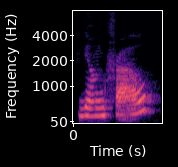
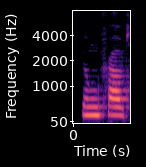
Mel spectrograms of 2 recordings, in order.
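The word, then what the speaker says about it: Jungfrau: Grinderald also has the um Yungfra Yungfra top of Europe. If you're ever looking at like you know how to spell it and you're like Jungfra for example looks kind of confusing.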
